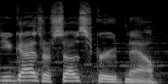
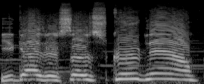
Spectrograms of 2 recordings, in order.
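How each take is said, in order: First: It is read in the speaker's own plain voice. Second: It is said in a put-on character voice. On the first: "not hearing a voice attached to it" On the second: "I'll do an impression of it"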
